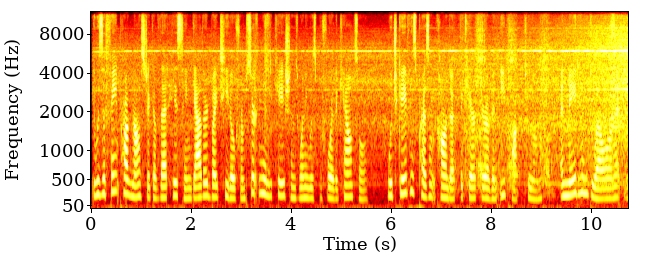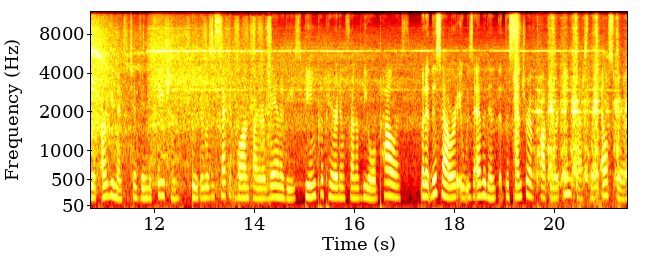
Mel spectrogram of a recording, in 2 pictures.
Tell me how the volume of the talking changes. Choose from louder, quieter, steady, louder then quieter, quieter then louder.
steady.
